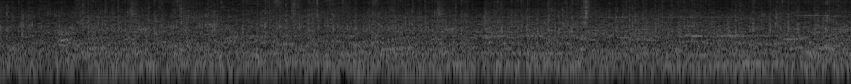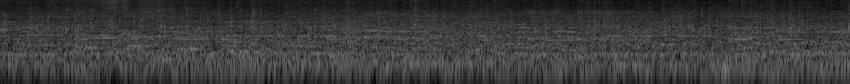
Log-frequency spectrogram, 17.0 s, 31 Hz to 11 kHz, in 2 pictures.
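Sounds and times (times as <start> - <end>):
indistinct chatter: 0.0 - 17.0
music from shops: 0.0 - 17.0
rain patter on an umbrella: 0.0 - 17.0.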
